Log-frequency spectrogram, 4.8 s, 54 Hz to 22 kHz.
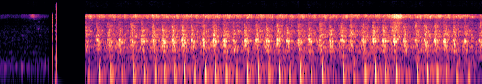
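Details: Bajaj Platina 100 engine after camshaft bearing replacement fires up and settles into a steady, even idle with no knocking or rattle.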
